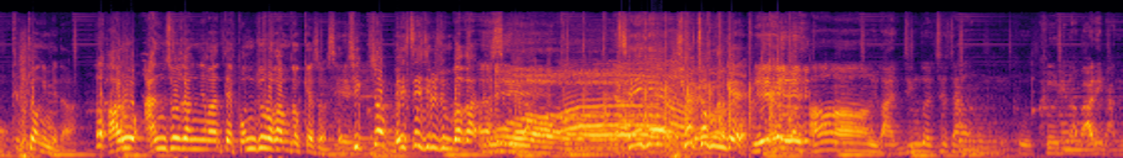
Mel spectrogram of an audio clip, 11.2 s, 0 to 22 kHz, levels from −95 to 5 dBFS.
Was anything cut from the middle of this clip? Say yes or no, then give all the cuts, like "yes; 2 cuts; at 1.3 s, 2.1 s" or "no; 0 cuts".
yes; 2 cuts; at 8.1 s, 10.0 s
